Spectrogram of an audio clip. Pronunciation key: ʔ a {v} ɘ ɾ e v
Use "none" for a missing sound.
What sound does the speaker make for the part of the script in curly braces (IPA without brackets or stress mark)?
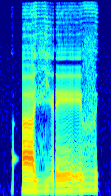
vʲ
